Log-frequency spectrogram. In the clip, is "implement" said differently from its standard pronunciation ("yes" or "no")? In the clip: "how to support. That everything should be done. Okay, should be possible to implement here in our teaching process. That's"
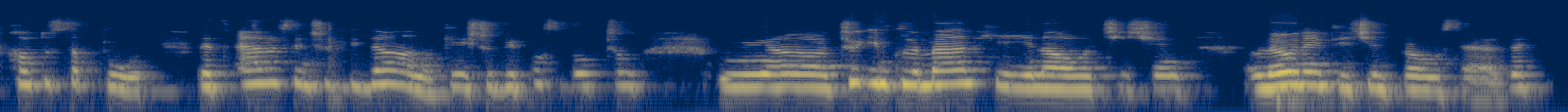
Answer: no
